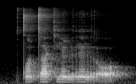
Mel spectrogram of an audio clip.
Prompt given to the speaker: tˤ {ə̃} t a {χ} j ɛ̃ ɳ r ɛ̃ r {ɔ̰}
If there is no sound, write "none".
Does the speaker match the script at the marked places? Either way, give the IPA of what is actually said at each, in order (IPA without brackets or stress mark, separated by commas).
ã, k, ɔ̰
